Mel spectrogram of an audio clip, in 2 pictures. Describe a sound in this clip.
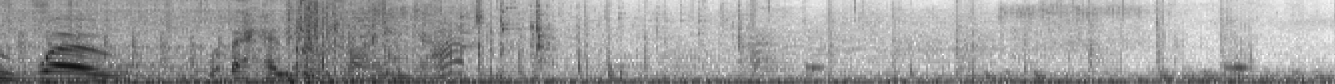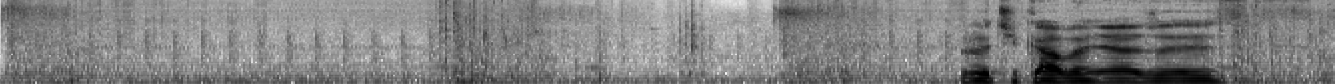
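A laser beam hums and crackles as it cuts rock.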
